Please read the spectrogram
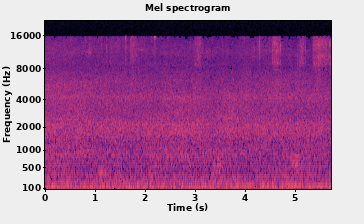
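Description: Steady low rumble of road traffic on the elevated highway bridges overhead.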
